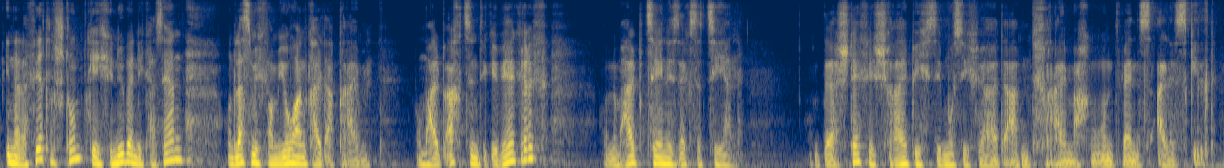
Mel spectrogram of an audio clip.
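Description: Husky low-voiced young viennese army officer, hot-headed and self-absorbed, nervy muttering to himself, radio play. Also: male voice, lively intonation, brisk, darkish tone. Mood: giddy. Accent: Viennese Austrian. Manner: agitated muttering to himself, switching to feigned casualness. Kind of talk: radio drama interior monologue.

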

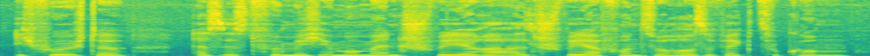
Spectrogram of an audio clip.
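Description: An actress playing a gentle, devoted aristocratic sister and young mother, speaking letters politely and effusively in a German radio play. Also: mid-range voice, fairly even intonation, normal speed, no room sound, lightly acted. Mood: affectionate, apologetic.

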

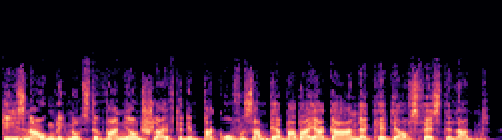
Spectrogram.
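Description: A man with a husky voice narrating a children's radio fairy tale in a dramatic storytelling manner. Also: mid-range voice, fairly quick, pushed and bright, no room sound, clean studio sound.

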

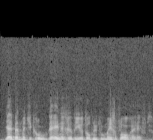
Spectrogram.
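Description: An actor playing a brusque, commanding airline director in a radio drama, curt, authoritative and probing. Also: male voice, mid-range voice, sing-song, fairly quick, darkish tone, husky. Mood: brisk, commanding.

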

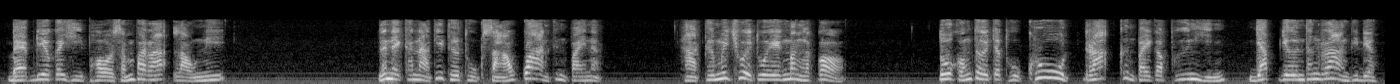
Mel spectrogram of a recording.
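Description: A narrator voicing a calm, firm foreign woman who speaks low and sternly in a storybook reading. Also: moderate pace, long pauses, slightly rough. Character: blonde foreign woman, calm and firmly commanding.

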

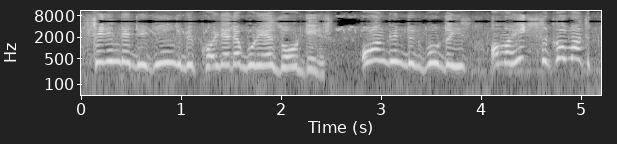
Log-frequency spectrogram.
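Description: A woman's voice: extremely high pitch, lively intonation, brisk, darkish tone, a little hiss or hum. A woman playing an innocent, devoted young boy in a Turkish radio play, earnest and childlike. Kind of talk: Turkish radio theatre acting.

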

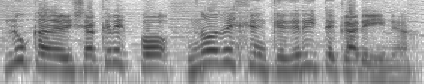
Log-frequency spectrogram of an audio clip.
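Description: A man's voice: high voice, very animated, normal speed, a bit bright, soft background music. A man with a Buenos Aires accent hosting a radio show, chatting casually and reading out listener messages. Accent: Argentine, Buenos Aires. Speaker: radio host.

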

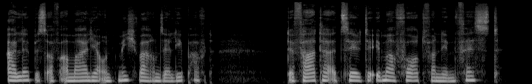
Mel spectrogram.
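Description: Radio drama: bitter young villager, earnest confider, husky with some fry, measured delivery. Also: female voice, lowish voice, fairly even intonation, a little mellow, dry recording, clean studio sound. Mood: reflective, recounting. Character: embittered young village woman confiding her family's disgrace. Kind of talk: intimate literary radio drama storytelling.

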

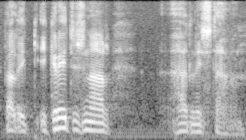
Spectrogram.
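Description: A man's voice: mid-range voice, very animated, normal speed, vocal fry, breathy edge, full character voice. An actor in a radio play, a man playing a cocky travelling salesman in his thirties, defensive and hesitant under police questioning. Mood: flippant, boastful. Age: 30s. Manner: hesitant, stammering, protesting with nervous chuckles.

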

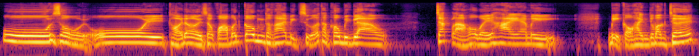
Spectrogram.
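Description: Brief: eager sniggering sidekick, bright raised pitch, as a storyteller puts him on. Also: male voice, moderate pace, natural voice. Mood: cheeky. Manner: cheeky, sniggering. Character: goofy eager young male lackey, cheeky.

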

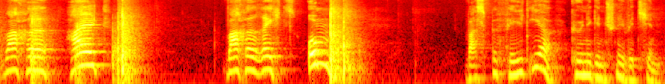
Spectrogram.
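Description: An actor playing an obedient, fussy palace guard general in a children's radio play, officious in drill and deferential to royalty. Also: male voice, high-pitched, lively intonation, very slow, pauses often, heavy background noise, full character voice. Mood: drilling, commanding. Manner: barked drill commands, deferential hesitant replies.

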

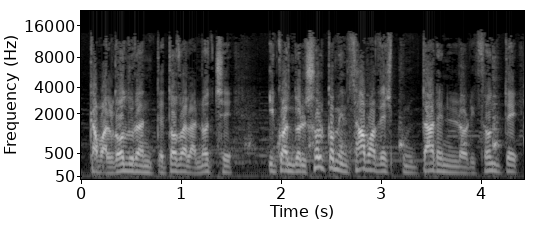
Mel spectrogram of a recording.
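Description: Actor as solemn old radio serial narrator, music behind. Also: male voice, medium pitch, a little fast, close to an everyday voice. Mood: dramatic. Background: orchestral music.

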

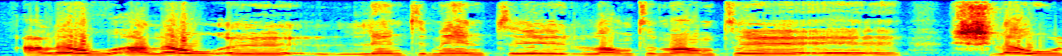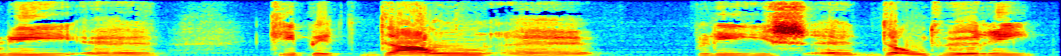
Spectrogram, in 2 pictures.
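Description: Audio drama: male actor as bewildered, panicky tourist on a bad trip, fairly high voice, halting and slow delivery with repeated words. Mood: loud pleading. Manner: stammering, hesitant, repeating words. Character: panicky, bewildered male holidaymaker tripping on a pill. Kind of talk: first-person audio drama monologue.

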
